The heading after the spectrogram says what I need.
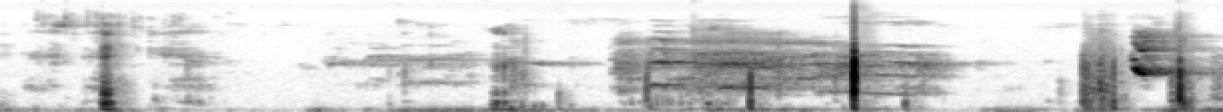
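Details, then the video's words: A goose, said to be affectionate and to have missed its owner, gives a few short, harsh honks, then a longer, nasal, drawn-out honk with a brief squeaky note at the end. "nag lambing si gansa na miss daw nya aqo"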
